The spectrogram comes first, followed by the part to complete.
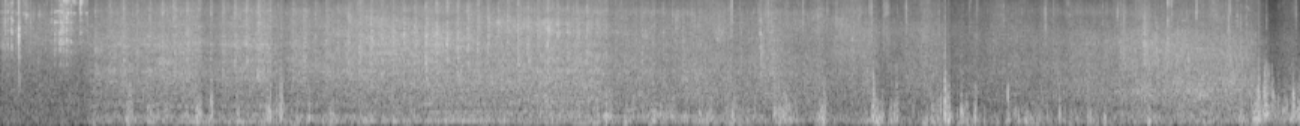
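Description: Street traffic noise: a vehicle engine rumbling nearby, with wind buffeting the microphone. It grows louder about a second in.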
